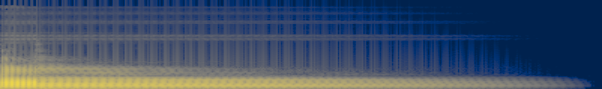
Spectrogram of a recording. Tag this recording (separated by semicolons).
electric; guitar; bass; multisample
